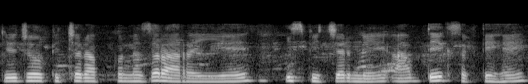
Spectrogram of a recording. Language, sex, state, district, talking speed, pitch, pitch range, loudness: Hindi, male, Maharashtra, Washim, 170 wpm, 155 Hz, 145-165 Hz, -17 LUFS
